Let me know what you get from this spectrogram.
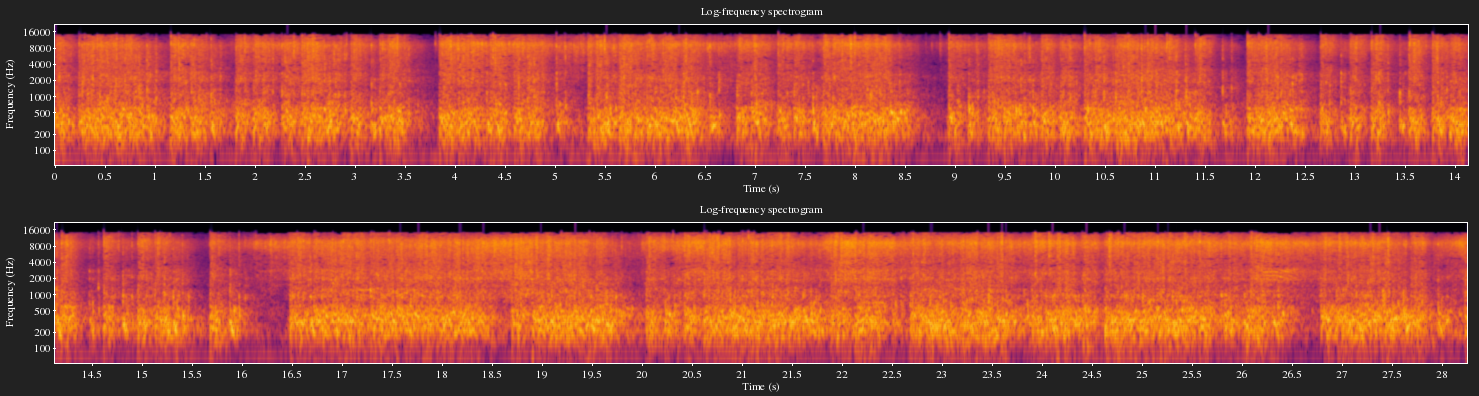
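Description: Fireworks going off in a dense, continuous crackle of bangs, with a few brief lulls.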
